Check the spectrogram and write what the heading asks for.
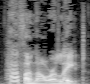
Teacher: The stressed words in this part are half and late. The words an hour are unstressed and lightly pronounced.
